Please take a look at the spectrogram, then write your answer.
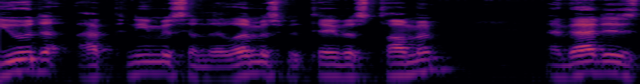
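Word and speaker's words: תמים: Zui Yud HaPnimiyus and Elemis B'Tevas Tamim, and that is the hidden Yud, or the Yud that you don't pronounce in the word Tamim, that's contained in the word Tamim, which means that which is perfect.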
